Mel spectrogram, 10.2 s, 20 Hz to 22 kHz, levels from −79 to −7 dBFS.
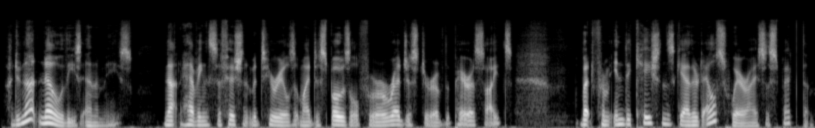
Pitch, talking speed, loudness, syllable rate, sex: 130 Hz, 160 wpm, -23 LUFS, 5.9 syllables/s, male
